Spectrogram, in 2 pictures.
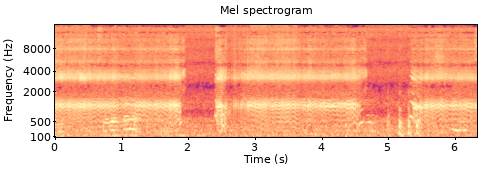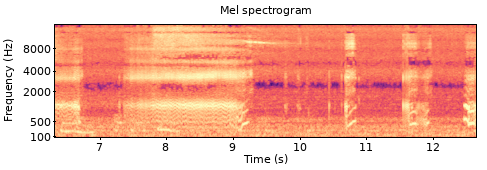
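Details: Newborn baby girl snoring: repeated rough, noisy breath sounds, each lasting a couple of seconds, with short quiet gaps between.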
